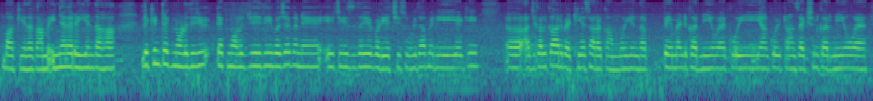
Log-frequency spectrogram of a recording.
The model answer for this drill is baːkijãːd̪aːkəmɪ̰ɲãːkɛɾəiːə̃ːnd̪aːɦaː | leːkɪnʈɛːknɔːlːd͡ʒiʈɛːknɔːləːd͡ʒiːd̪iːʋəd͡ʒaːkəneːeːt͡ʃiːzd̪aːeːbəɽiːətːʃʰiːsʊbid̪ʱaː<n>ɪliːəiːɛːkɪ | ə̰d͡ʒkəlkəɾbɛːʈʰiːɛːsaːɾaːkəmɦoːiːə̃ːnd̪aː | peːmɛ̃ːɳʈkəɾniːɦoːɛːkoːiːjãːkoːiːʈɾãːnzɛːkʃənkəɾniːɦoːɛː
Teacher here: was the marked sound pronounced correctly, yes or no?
no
